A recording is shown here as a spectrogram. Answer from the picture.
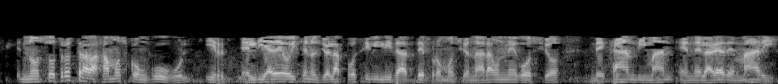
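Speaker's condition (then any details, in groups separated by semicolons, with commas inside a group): No condition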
